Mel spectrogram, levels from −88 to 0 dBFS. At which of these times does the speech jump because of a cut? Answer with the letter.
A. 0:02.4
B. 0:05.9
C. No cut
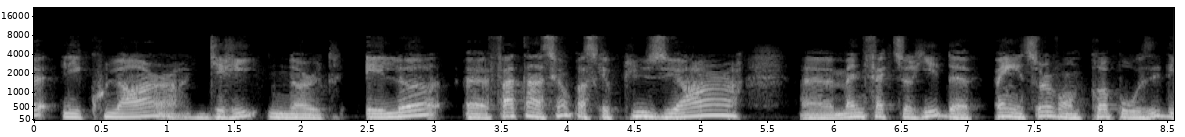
C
